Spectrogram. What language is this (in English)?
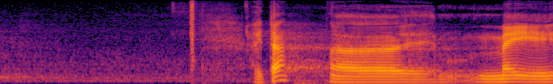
Estonian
